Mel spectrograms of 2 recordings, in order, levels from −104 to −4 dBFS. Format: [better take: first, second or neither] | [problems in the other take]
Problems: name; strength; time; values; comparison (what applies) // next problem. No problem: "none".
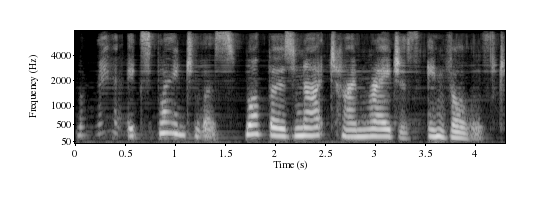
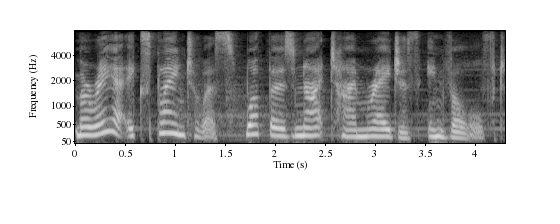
second | noise reduction (neural mask model DeepFilterNet 3)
